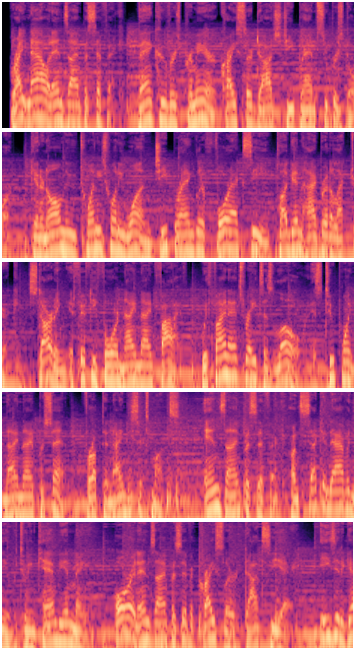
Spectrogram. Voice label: car commercial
